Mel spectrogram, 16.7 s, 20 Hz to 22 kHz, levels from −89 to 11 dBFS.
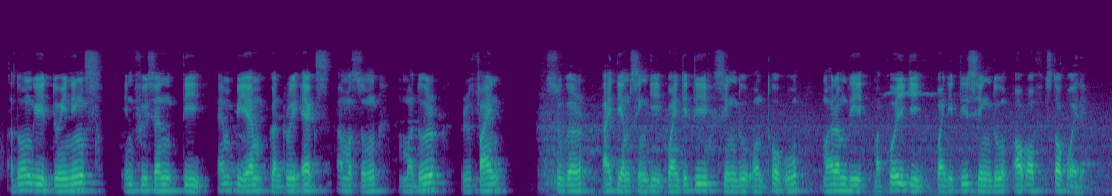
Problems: background sounds at intervals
